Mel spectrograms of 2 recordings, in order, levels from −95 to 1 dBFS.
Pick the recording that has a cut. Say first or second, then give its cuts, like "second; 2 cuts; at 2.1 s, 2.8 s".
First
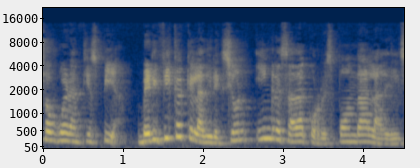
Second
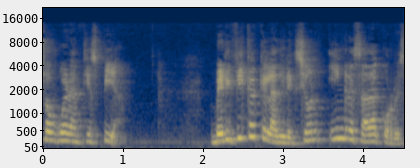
first; 1 cut; at 1.1 s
